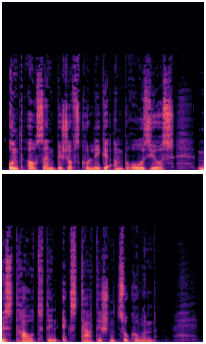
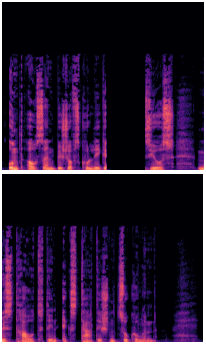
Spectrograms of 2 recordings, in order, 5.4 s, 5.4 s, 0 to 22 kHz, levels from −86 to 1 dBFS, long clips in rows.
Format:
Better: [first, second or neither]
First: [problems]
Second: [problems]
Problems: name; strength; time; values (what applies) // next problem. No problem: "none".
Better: first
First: none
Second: audio cutting out; at 1.5 s for 0.5 s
